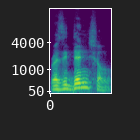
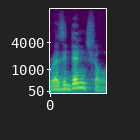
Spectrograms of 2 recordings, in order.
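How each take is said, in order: First: The stress is on the third syllable. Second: The same.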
